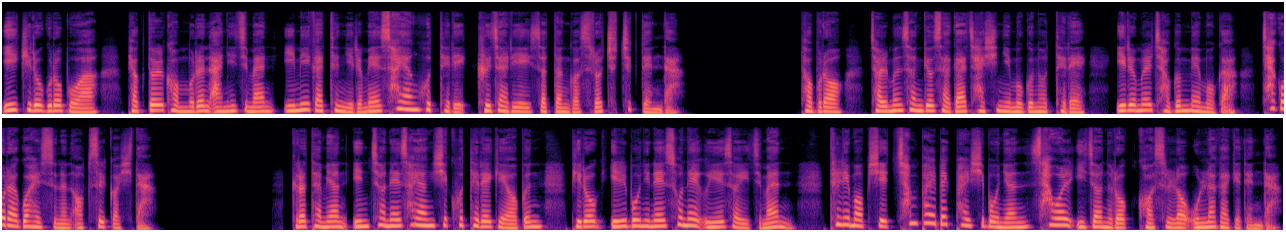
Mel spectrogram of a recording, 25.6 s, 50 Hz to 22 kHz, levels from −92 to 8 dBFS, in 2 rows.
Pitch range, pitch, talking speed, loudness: 150-195 Hz, 170 Hz, 300 characters per minute, -19 LUFS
